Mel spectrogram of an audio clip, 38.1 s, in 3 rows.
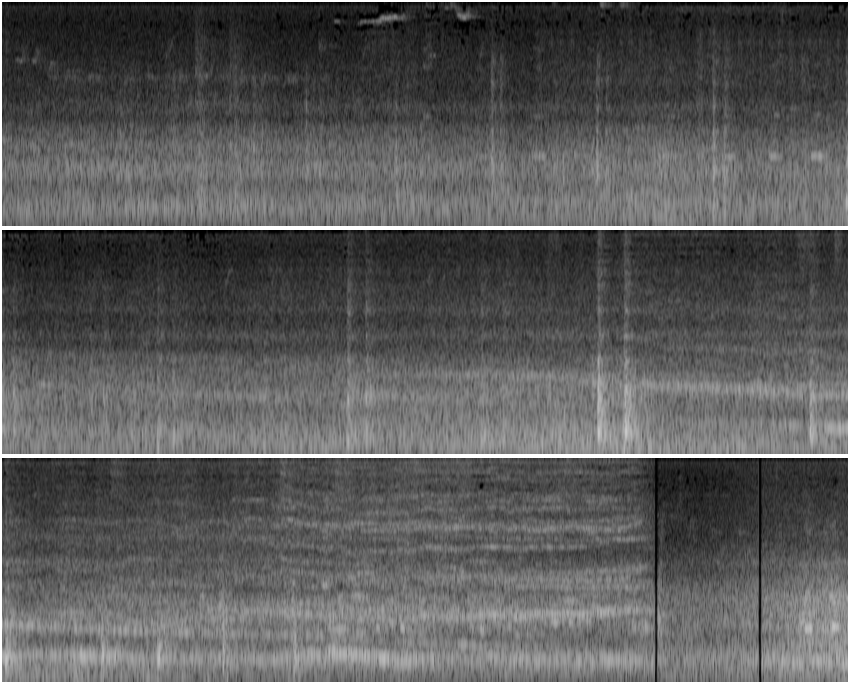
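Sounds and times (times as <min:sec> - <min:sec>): falling train whine: 0:19.0 - 0:35.2
electric train running and slowing: 0:21.5 - 0:35.2.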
